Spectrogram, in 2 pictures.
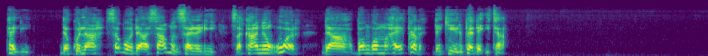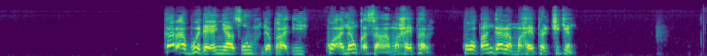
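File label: Hausa General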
